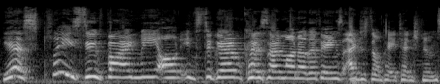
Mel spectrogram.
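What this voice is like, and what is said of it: British accent. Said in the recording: “I heard a British accent.”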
